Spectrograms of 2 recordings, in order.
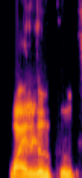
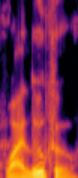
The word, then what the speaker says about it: Wailuku: And Paul, you're born in, again, if I fuck up any of these pronouncing these words, but you're born in Wailuku, Hawaii in 76? Wailuku, but yeah. Wailuku.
